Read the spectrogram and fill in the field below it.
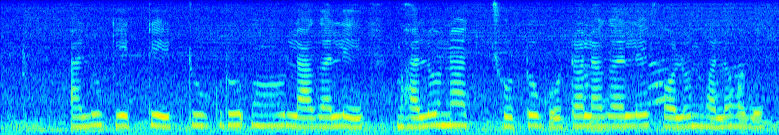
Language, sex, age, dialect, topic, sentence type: Bengali, female, 18-24, Western, agriculture, question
